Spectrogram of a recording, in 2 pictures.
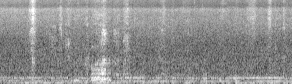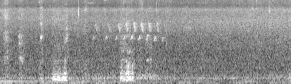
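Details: Six-week-old Labrador Retriever puppies having fun at play, giving three short growly yelps near two, seven and eight and a half seconds, otherwise quiet apart from a steady low hum.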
